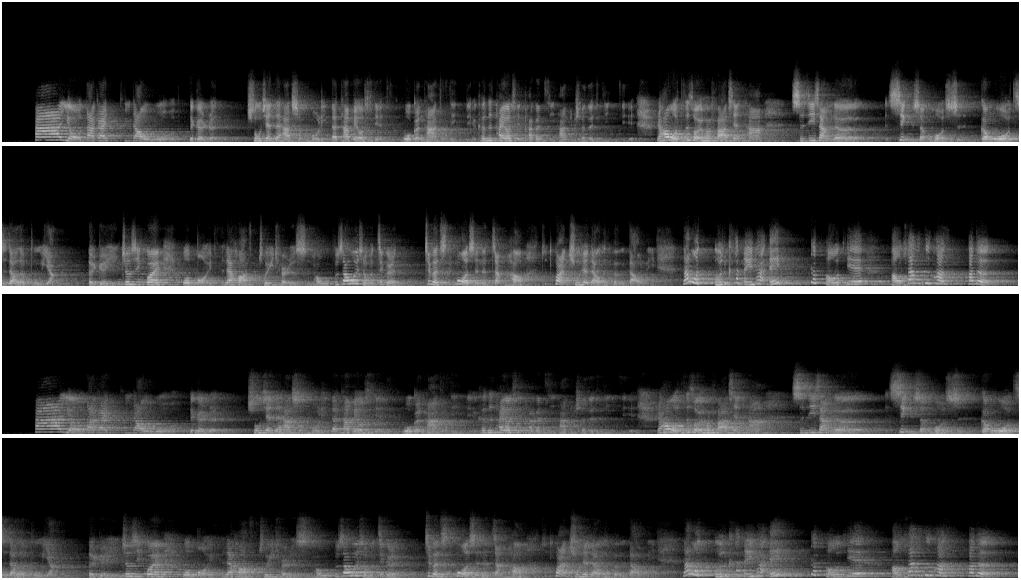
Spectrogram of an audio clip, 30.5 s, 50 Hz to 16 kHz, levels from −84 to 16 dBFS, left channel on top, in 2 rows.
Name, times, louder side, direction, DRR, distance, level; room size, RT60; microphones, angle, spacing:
voice 1, 0.5-1.6 1.8-3.2 3.7-9.1 9.5-12.9 13.3-14.4 14.7-16.1 16.5-21.3 21.6-23.3 23.5-27.0 27.4-28.3 28.6-29.4 29.7-30.1, left 4 dB, 45° left, 7 dB, 0.7 m, -22 dB
11.0 x 4.0 x 6.7 m, 2.2 s
head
